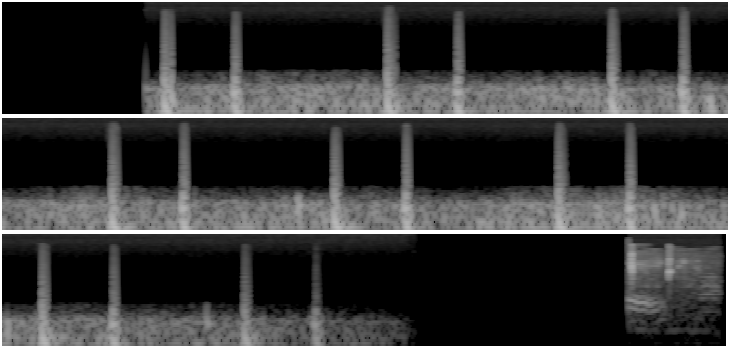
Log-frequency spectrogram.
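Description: Heartbeat sound effect: slow double thumps, about one beat a second over a low rumbling drone. It starts about a second in and fades out near the end.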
